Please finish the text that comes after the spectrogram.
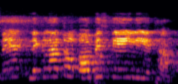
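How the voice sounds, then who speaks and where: A woman's voice: very high-pitched, steady tone, moderate pace, pushed and bright, a little hiss or hum, full character voice. A woman acting a kind young son-in-law who takes in his wife's mother, earnest and pleading, on an amateur stage, recorded from far off in an echoey hall. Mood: defensive.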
